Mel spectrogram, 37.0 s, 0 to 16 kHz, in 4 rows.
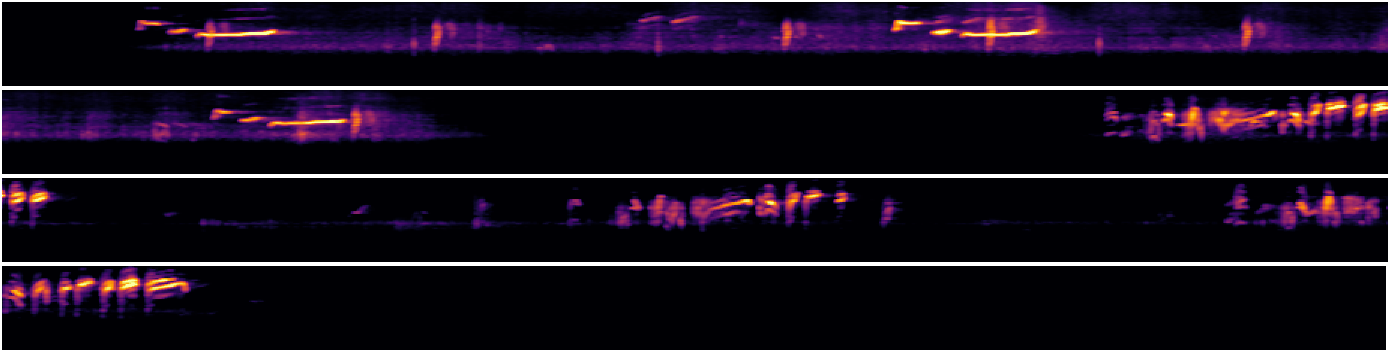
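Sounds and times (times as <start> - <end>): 
Red-billed Firefinch singing: 0.9 - 12.4, 16.6 - 18.8, 19.5 - 29.0.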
